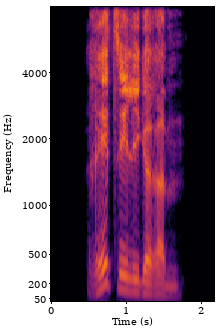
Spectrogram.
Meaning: strong dative masculine/neuter singular comparative degree of redselig
- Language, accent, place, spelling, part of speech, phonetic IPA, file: German, Germany, Berlin, redseligerem, adjective, [ˈʁeːtˌzeːlɪɡəʁəm], De-redseligerem.ogg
